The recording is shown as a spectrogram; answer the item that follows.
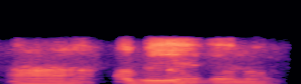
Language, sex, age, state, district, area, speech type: Hindi, male, 18-30, Rajasthan, Jodhpur, rural, conversation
